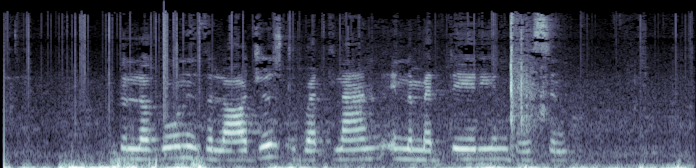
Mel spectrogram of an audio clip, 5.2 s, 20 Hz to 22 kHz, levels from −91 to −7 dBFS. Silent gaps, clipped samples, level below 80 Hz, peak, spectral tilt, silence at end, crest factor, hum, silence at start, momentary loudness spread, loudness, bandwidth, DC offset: none; under 0.1%; -26 dBFS; 0 dBFS; -4 dB/octave; 0 s; 18 dB; none; 0.05 s; 17 LU; -23 LUFS; 16.5 kHz; under 0.1%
